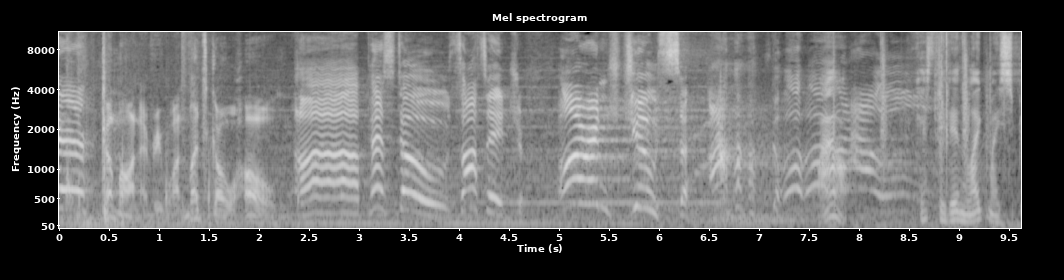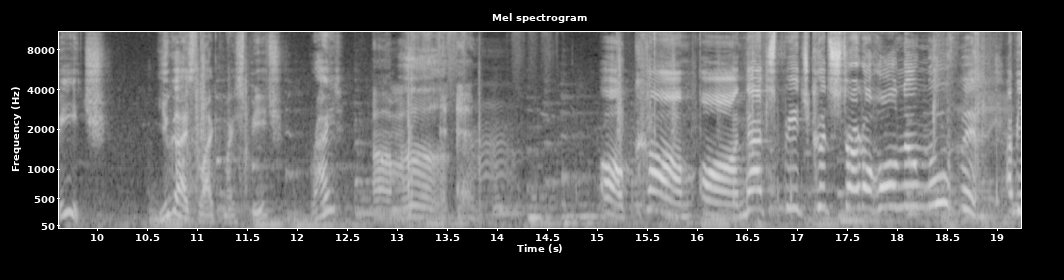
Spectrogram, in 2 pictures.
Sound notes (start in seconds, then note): 6.2 laughing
